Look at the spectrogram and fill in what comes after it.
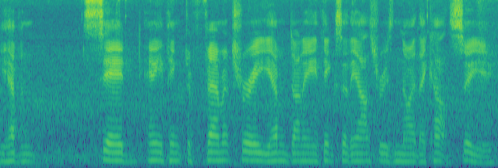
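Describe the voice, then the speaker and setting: Speaking at a very fast pace, a man with an Australian accent has a fairly high pitch. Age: 50s. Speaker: archery shop owner and bow reviewer. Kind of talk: casual video review chat. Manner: halting, many fillers.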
